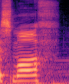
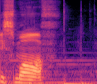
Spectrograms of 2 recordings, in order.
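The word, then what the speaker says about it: Smough: loves orstein and SM some people say small it could be smof but I say SM orstein and small are really [ __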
